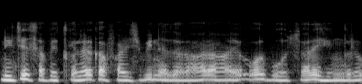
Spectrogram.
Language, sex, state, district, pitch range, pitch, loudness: Hindi, female, Bihar, Katihar, 185-210 Hz, 195 Hz, -16 LUFS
